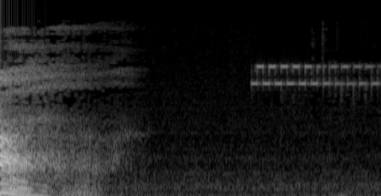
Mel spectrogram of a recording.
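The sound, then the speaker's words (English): A cell phone alarm chimes with a thin, steady electronic tone that starts partway through, following a fading burst of noise, fairly clear with no talking. “Well, my cell phone alarm went off there.”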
